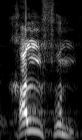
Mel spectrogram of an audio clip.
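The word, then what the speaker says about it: خَلْفٌ: এইটাকে আরবিতে বলা হয় দুইটা শব্দ, খা লাম ফা, তো লামের মধ্যে যদি সাকিন দিয়ে পড়ে খালফুন, আর আরেকটা উচ্চারণ হলো লামের মধ্যে জবর দিয়ে খালাফুন।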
